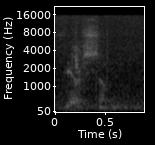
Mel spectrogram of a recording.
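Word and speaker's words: Wirsung: after its discover guy by the name of verum w i r s u n g so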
